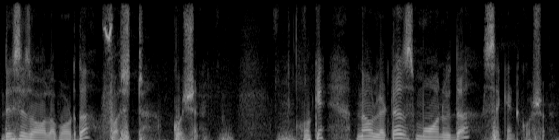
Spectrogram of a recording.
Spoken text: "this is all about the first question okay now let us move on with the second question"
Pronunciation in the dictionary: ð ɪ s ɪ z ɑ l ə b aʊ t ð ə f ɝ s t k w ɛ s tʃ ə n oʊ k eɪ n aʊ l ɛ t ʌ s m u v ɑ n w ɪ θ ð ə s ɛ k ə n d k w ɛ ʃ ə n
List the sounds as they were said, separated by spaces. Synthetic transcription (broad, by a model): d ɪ s ɪ z ɑ l ə b aʊ t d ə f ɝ s t k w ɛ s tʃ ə n oʊ k eɪ n aʊ l ɛ t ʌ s m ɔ ɑ n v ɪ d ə s ɛ k ə n d k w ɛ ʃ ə n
